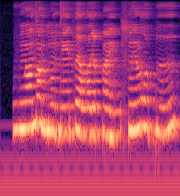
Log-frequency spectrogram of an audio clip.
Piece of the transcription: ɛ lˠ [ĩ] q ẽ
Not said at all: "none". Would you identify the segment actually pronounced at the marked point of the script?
i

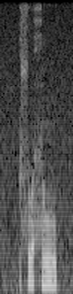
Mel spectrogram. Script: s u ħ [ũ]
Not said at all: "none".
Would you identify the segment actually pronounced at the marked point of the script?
ũ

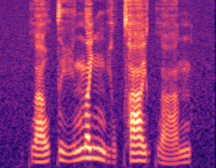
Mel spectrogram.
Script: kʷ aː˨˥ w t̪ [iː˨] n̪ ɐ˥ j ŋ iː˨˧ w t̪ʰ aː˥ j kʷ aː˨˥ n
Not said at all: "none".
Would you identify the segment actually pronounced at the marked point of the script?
iː˨˥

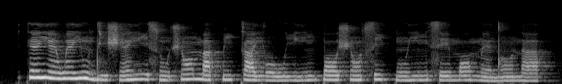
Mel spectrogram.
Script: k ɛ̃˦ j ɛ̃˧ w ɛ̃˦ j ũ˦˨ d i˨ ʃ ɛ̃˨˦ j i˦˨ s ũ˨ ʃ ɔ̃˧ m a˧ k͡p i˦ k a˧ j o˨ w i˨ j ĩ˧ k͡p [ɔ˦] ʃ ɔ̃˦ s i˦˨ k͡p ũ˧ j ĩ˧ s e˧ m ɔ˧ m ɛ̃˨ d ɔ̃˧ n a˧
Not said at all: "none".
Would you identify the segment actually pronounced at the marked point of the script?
ɔ˦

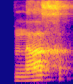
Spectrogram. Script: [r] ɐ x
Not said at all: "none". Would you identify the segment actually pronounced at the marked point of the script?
n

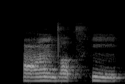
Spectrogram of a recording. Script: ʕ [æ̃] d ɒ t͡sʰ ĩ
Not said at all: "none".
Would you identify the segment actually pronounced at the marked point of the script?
æ̃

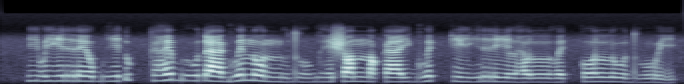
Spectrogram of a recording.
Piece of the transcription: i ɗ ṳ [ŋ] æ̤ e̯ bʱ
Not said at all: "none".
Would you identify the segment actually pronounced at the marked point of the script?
kː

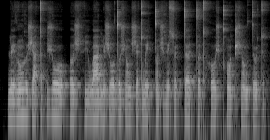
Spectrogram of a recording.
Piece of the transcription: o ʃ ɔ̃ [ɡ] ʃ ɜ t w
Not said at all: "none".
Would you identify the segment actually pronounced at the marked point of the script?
ɡ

